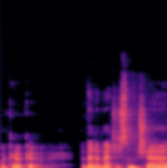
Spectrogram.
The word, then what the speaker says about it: Rococo: That is spelled R-O-C, rock, oco, O-C-O. So it's Rococo.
